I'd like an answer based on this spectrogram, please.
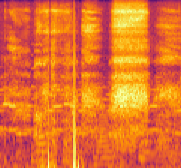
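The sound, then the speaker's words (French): A voice imitates a wolf blowing hard on a brick house: two low puffs, then one sustained breathy whoosh of about half a second, fairly loud. “Il souffla fort, très fort.”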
